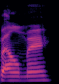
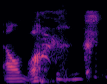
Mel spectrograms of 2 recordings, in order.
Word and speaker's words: Elmore: How are you today, Elmer? It's Elmore.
